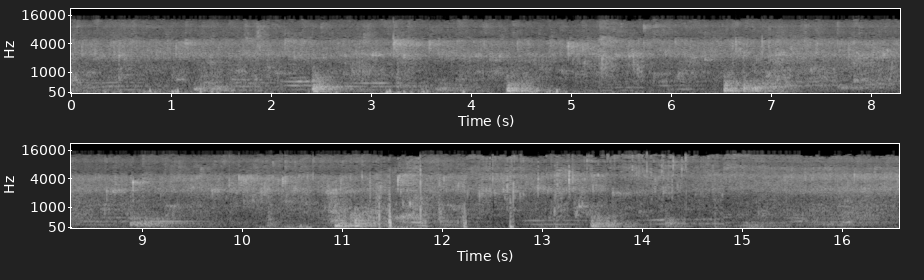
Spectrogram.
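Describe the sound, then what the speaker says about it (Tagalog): Water drips inside a cave among flowstone formations, scattered irregular drops ringing out over a continuous wet background hiss, with people talking faintly in places. "Daming tulo."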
